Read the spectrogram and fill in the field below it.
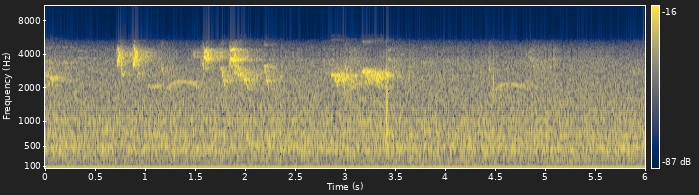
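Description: Leaves rustle softly in a breeze.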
